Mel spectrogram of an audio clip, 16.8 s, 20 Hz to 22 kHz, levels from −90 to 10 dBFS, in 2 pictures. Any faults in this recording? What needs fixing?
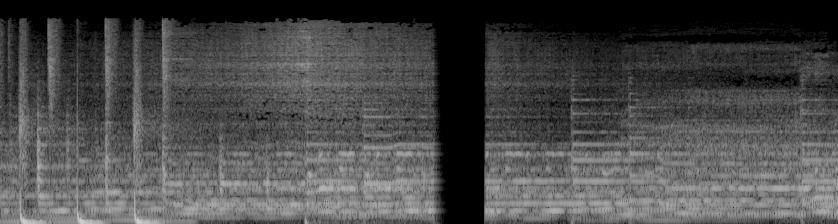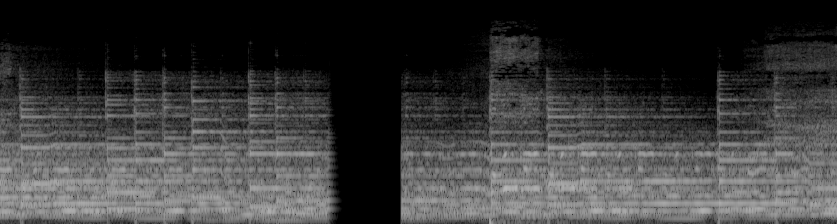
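Call audio freeze at 4.33–4.87 s and 11.67–12.41 s: the sound stretches into a fading tail, then silence for about 0.38 s and 0.6 s. Playback resumes where it stopped, adding 0.52 s and 0.73 s of delay. The likely cause is late packets draining the jitter buffer. A deeper adaptive jitter buffer or better network priority for the call would prevent this.

Skip ahead at 5.21–5.24 s: playback jumps forward with almost no gap, dropping about a fifth of a second of audio and trimming part of the delay built up by the first freeze. The two sides are spliced nearly directly. Time-scale compression rather than discarding audio would prevent this.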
